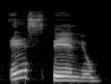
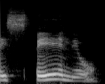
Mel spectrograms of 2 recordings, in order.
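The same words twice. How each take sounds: First: The word begins with a clear E vowel sound. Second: The word begins with an I-like vowel sound. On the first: This matches how the word is written. "mas se escreve espelho, com E" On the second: This is how people usually say it. "a gente fala espelho"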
